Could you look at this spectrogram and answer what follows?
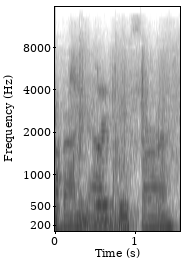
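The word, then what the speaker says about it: Banyalbufar: How do you pronounce that But one? you have to edit this out. Definitely. Banyal Bufar.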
